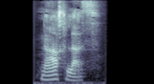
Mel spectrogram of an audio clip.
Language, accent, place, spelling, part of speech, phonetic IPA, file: German, Germany, Berlin, Nachlass, noun, [ˈnaːxˌlas], De-Nachlass.ogg
- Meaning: 1. estate (of inheritance) 2. heritage 3. discount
